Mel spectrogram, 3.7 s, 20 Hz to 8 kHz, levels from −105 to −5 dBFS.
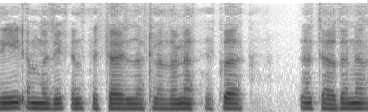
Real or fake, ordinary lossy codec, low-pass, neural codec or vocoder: fake; none; 7.2 kHz; codec, 16 kHz, 0.5 kbps, FunCodec, trained on LibriTTS, 25 frames a second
